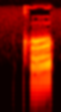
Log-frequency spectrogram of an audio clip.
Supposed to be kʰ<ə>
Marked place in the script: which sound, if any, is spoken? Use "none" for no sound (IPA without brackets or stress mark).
ʊ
